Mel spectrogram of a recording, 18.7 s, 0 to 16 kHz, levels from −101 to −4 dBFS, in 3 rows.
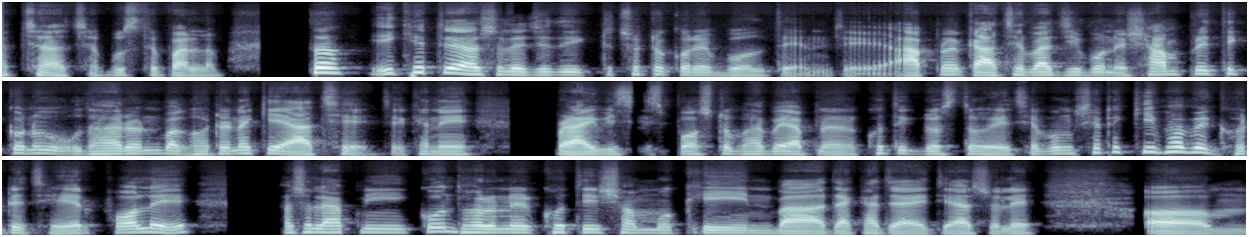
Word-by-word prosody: আচ্ছা, 130 +1 -4
আচ্ছা 105 - -10
বুঝতে 130 -2 -5
পারলাম। 100 -2 +1 0.5
তো 240 - +10 0.3
এক্ষেত্রে 235 +4 +4
আসলে 155 -2 +1
যদি 135 0 -3
একটু 140 +3 -16
ছোট 165 - -6
করে 135 -2 +1
বলতেন 105 -1 -5 0.2
যে - - -8 0.3
আপনার 145 +8 -3
কাছে 125 +4 +5
বা 135 - +7
জীবনে 135 -3 -2
সাম্প্রতিক 165 +4 0
কোন 165 - 0 0.2
উদাহরণ 135 +3 +1
বা 145 - +4
ঘটনা 145 +4 0
কি 155 - +3 0.2
আছে? - - -5 0.2
যেখানে 120 -1 -4 0.5
প্রাইভেসি 110 0 +3
স্পষ্টভাবে 130 +1 -3
আপনার 115 -1 -5
ক্ষতিগ্রস্ত 135 -6 -6
হয়েছে 110 -1 -2
এবং 145 +3 -3
সেটা 200 +3 -4
কিভাবে 220 -1 +2
ঘটেছে 135 -5 -4
এর 120 - -2
ফলে 155 +3 +4 0.6
আসলে 160 +1 +1
আপনি 160 +1 -5 0.2
কোন 195 0 +1
ধরনের 155 -1 +3
ক্ষতির 155 -1 -1
সম্মুখীন 135 -3 -2
বা 110 0 +6 0.2
দেখা 105 +3 -1
যায় 105 -1 +2
যে - - -2
আসলে 110 +1 -4 0.7
অম 100 -2 +3
135 Hz, 155 wpm, -23 LUFS, 120-155 Hz, 0.7 s, তো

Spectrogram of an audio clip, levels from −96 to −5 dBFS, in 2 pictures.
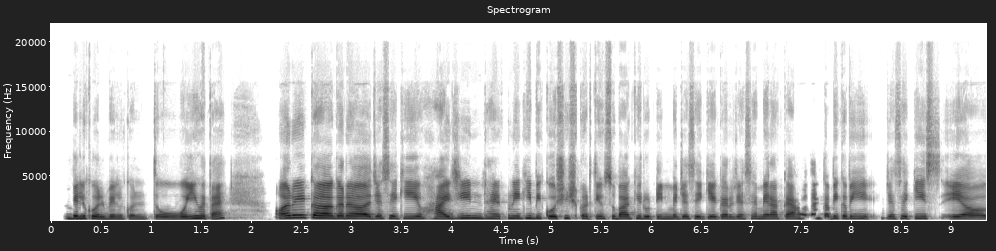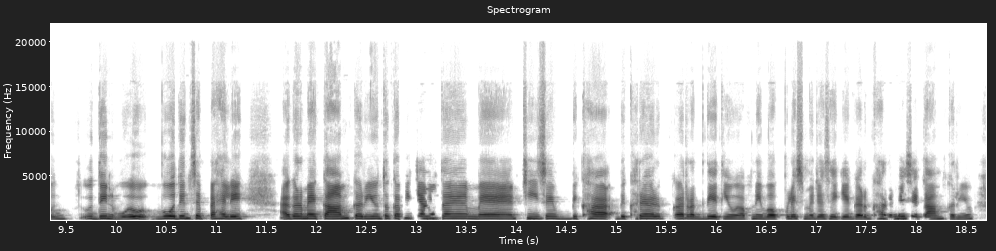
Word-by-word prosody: बिल्कुल, 235 -3 +4
बिल्कुल, 195 0 -4
तो - - -1 0.2
वही 210 +3 +3
होता 245 -2 +2
है 245 +6 -2 0.5
और 265 +4 +6
एक 300 0 +4
अगर 255 -2 +8 0.3
जैसे 240 +1 +1
कि 240 +1 -1 0.2
हाइजीन 240 +3 +2
रखने 245 +2 -1
की 260 +2 0
भी 255 - -1
कोशिश 240 +3 +2
करती 225 -2 -3
हूँ - - -2
सुबह 225 -2 +1
की 240 +2 -4
रूटीन 215 -2 -2
में। 210 - -3
जैसे 215 0 -1
कि 205 +1 -1
अगर 215 0 -2
जैसे 210 +2 -5
मेरा 215 0 +1
क्या 220 -1 0
होता 220 0 -3
है 235 - -5
ना? 235 - 0
कभी-कभी 235 -2 -3
जैसे 220 +1 -2
कि 240 +1 -3
इस 235 0 -7
ए 215 0 +1
अ, 210 - +4
वो 195 +3 -5
दिन 230 0 -1
वो 195 +3 +3 0.3
वो 240 0 +6
दिन 245 0 0
से 255 +1 -2
पहले 225 -1 0 0.5
अगर 240 +1 +1
मैं 230 0 +2
काम 225 +1 +3
कर 235 - +1
रही 225 - -4
हूँ, 230 - -3
तो 245 - -4
कभी 240 +1 -4
क्या 235 -1 -1
होता 235 +1 -3
है, 245 0 -1
मैं 215 -1 -1
चीज़ें 230 -4 -5
बिखा 225 0 0
बिखेर 230 +2 -1
कर 225 +1 +1
रख 205 -1 -3
देती 210 -1 0
हूँ 200 -1 -3
अपने 200 +2 -6
वर्क 200 0 +2
प्लेस 205 0 -5
में। 195 - -6
जैसे 195 0 -4
कि 195 +1 -3
अगर 195 0 0
घर 200 0 -7
में 230 - 0
से 230 -1 -5
काम 195 +1 -2
कर 195 - -4
रही 190 0 -11
हूँ, 205 - -9
225 Hz, 245 wpm, -22 LUFS, 210-240 Hz, 0.5 s, अगर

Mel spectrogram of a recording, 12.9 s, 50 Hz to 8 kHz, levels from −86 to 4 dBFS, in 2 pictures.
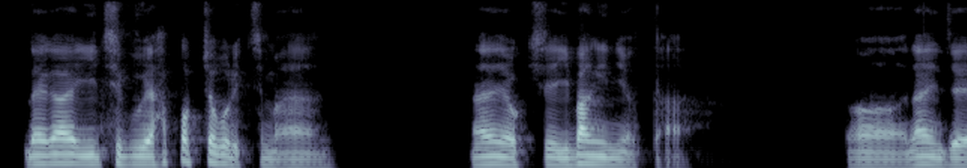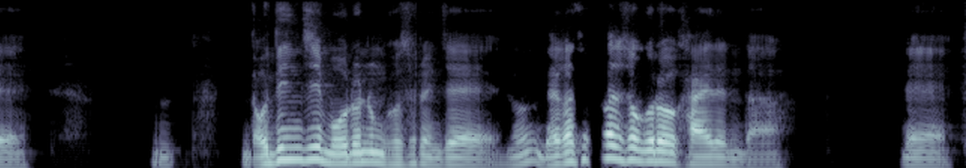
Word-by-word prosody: '내가 110 +1 +1
이 105 -1 -3
지구에 105 0 -3
합법적으로 105 0 -3
있지만 80 -3 -12 0.9
나는 100 +2 -2
역시 95 +1 -5
이방인이었다.' 90 -4 -3 1.1
'어 80 -2 -6
난 100 +3 -2
인제 85 -3 -4 0.9
음 - - -14 0.5
그 - - -1
어딘지 160 +7 +4
모르는 120 +1 +4
곳으로 105 0 -5
이제 90 -1 -2
음 120 +7 -6
내가 105 +7 +4
속한 170 +3 +3
속으로 140 -4 +7
가야 100 -3 +3
된다.' 80 -5 -8 0.7
네 90 -3 -7
100 Hz, 250 characters per minute, -22 LUFS, 85-110 Hz, 1.1 s, 속으로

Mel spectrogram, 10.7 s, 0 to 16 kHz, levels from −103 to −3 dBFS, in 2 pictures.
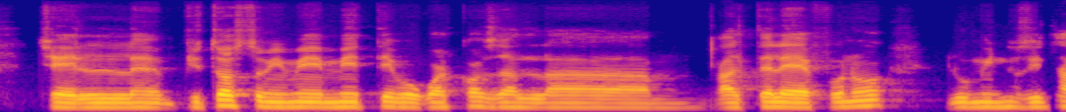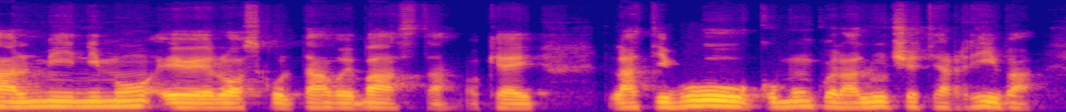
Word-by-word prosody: cioè 115 -2 +2
l 110 -1 +1
piuttosto 145 +5 +2
mi 120 -1 +2
me 120 0 +2
mettevo 120 0 +1
qualcosa 120 +1 -1
al 115 -1 -2 0.8
al 110 0 -2
telefono, 120 +4 +2 0.3
luminosità 120 +1 -2
al 120 +1 +2
minimo 130 +1 +1
e 110 -1 +3
lo 110 0 +3
ascoltavo 110 +1 -3
e 105 - -1
basta, 105 -5 -4
okay, 100 0 -4 0.3
la 110 0 -2
TV 130 +3 +4
comunque 125 +1 -3
la 110 -1 -1
luce 120 0 -1
ti 115 - -17
arriva 115 +1 -5
115 Hz, 145 wpm, -21 LUFS, 110-125 Hz, 0.8 s, TV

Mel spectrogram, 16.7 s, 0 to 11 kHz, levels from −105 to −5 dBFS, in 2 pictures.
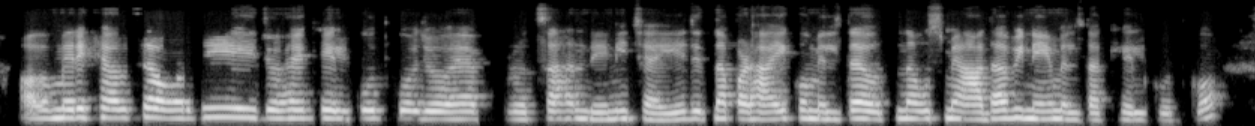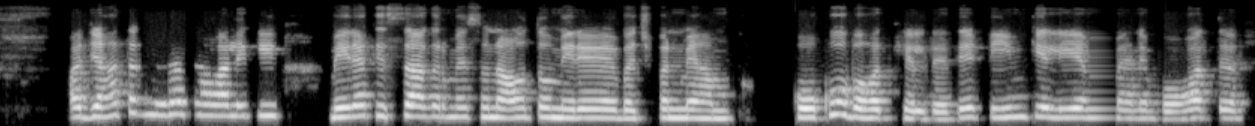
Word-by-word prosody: और - - 0
मेरे 225 +1 +4
ख्याल 235 -1 +1
से 250 - +1
और 220 -2 +3
भी 245 -1 0
जो 220 -1 +1
है 220 0 +1
खेल-कूद 215 -1 -2
को 210 -1 -1
जो 200 0 0
है 195 0 0
प्रोत्साहन 195 +1 -5
देनी 195 +2 -3
चाहिए। 180 0 -2
जितना 200 +1 -2
पढ़ाई 195 0 +2
को 215 - -1
मिलता 195 +1 -1
है, 210 - +5
उतना 210 +2 -2
उसमें 210 +1 -2
आधा 190 +2 +3
भी 225 0 0
नहीं 205 -2 +2
मिलता 185 -3 -2
खेल-कूद 180 -1 -8
को 225 +6 -6 0.7
और 250 - +2
जहाँ 260 +2 +3
तक 360 - +1
मेरा 315 +1 +1
सवाल 285 -1 +3
है 275 - -1
कि 285 0 -1 0.4
मेरा 255 +3 +5
किस्सा 275 0 +3
अगर 265 0 -2
मैं 250 0 -1
सुनाऊँ, 245 -1 +3
तो 250 - +3
मेरे 230 -1 +4
बचपन 215 +2 -1
में 225 - +4
हम 210 -1 0 0.4
खो-खो 240 +7 +4
बहुत 225 -3 +4
खेलते 200 -3 -1
थे। 245 +1 +3
टीम 245 +2 -2
के 255 -1 +3
लिए 235 0 +2
मैंने 225 -2 -5
बहुत 225 +3 -1
अ, 215 - -1
220 Hz, 195 wpm, -23 LUFS, 200-240 Hz, 0.7 s, है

